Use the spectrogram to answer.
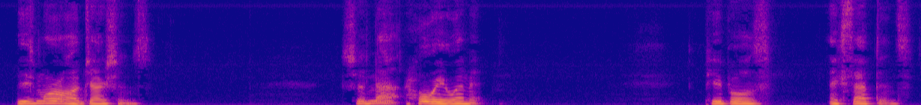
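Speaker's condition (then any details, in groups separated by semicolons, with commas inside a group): Cerebral palsy, spastic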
